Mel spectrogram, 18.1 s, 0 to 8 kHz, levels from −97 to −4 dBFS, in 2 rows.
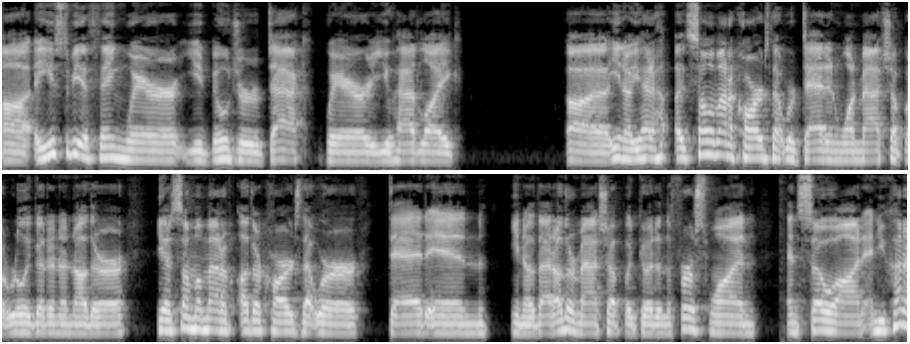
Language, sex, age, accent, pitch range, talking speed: English, male, 30-49, American, 110-140 Hz, 220 wpm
